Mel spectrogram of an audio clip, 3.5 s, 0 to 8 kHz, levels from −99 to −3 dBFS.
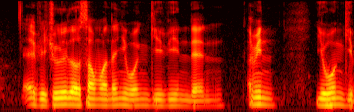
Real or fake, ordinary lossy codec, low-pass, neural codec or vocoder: real; none; none; none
